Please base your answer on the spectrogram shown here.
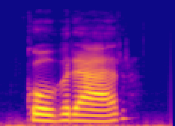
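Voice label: "cobrar", slow, spanish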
